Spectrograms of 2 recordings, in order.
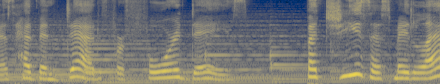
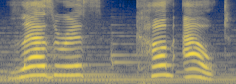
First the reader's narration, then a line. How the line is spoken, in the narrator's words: He called out in a loud voice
